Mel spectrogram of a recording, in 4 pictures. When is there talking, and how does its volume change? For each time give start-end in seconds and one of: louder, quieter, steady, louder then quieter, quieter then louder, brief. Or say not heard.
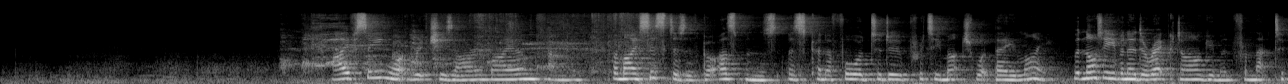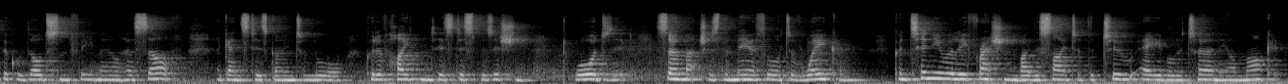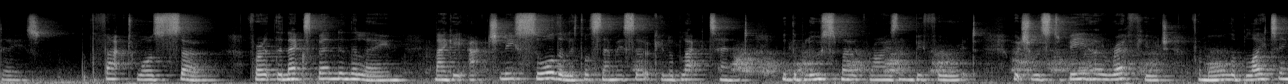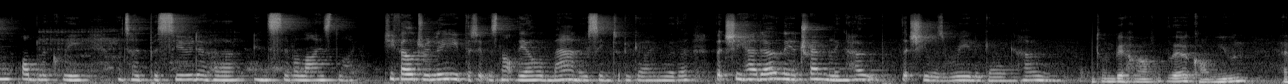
3.0-51.4 steady.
